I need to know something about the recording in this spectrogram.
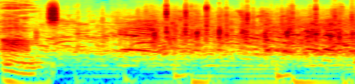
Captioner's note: applause and cheering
